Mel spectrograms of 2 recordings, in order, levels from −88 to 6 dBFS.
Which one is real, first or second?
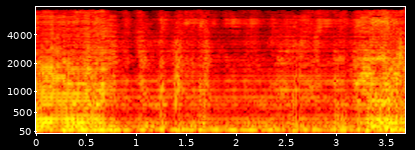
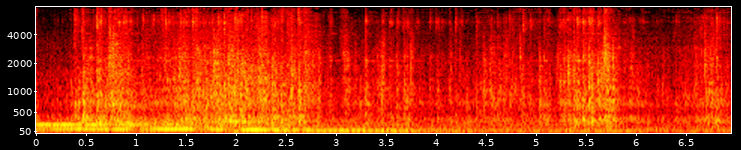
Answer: second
